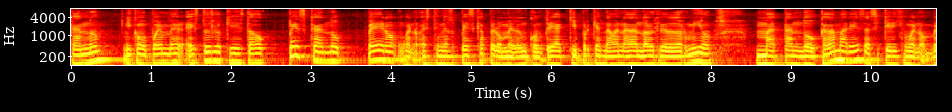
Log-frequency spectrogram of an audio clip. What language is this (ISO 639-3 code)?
spa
